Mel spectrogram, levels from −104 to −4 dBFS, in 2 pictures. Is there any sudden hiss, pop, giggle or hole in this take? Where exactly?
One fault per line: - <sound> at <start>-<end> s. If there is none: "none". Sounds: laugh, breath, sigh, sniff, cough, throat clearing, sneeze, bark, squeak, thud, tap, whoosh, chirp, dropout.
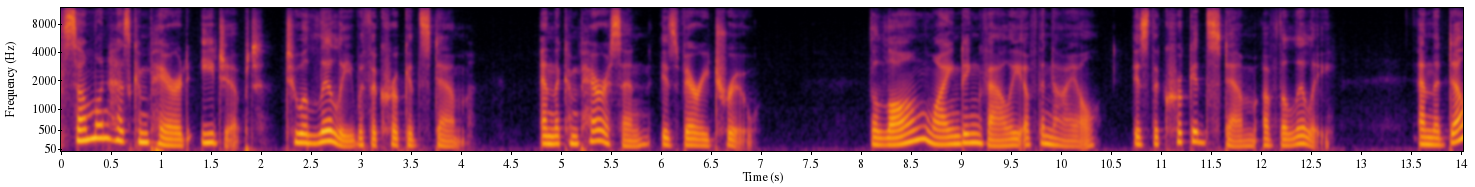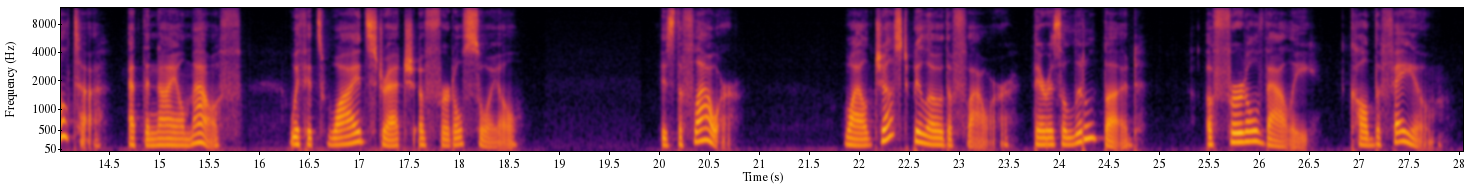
none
